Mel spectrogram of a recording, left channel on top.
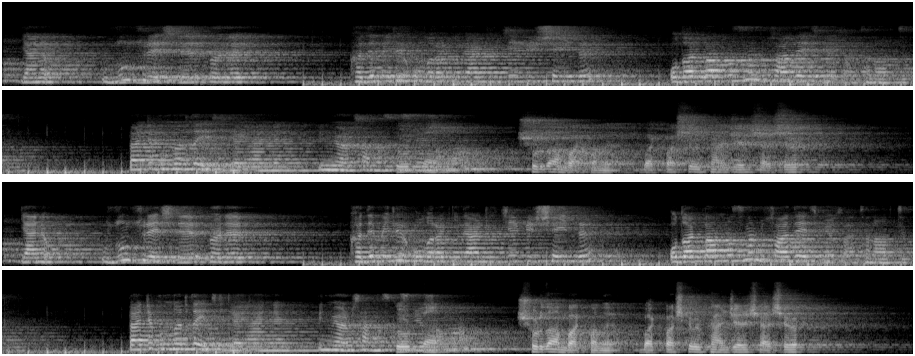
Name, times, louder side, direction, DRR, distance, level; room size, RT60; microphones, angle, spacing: voice 1, 0.2-0.5 1.0-2.5 3.5-6.0 6.7-9.0 10.4-13.8, right 2 dB, 85° right, 2 dB, 1.0 m, -21 dB
sound 1, 3.0-11.6, left 1 dB, 10° left, 0.4 m, -29 dB
voice 2, 13.0-13.5 14.3-17.1, right 5 dB, 60° right, 5 dB, 0.3 m, -23 dB
7.3 x 6.0 x 7.5 m, 2.7 s
head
